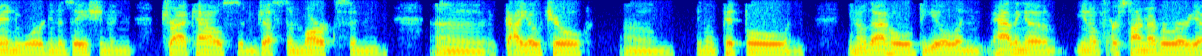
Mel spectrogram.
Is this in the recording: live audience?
no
